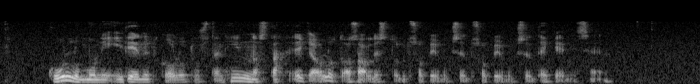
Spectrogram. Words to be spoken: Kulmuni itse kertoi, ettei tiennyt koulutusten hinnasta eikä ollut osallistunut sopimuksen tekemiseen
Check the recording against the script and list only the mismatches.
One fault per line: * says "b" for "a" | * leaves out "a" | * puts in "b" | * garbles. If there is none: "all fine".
* leaves out "itse kertoi ettei"
* puts in "sopimuksen"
